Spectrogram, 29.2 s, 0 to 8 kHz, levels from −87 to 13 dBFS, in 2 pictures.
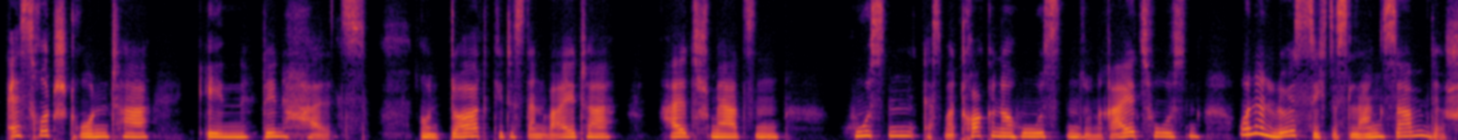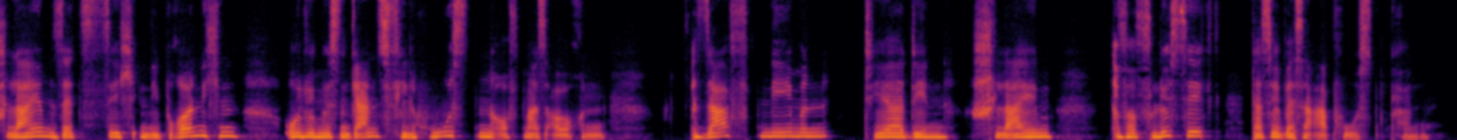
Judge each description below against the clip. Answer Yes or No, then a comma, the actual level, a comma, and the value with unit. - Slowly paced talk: Yes, slow, 110 wpm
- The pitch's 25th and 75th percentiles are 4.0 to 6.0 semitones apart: No, average, 3.4 semitones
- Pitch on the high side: Yes, high, 210 Hz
